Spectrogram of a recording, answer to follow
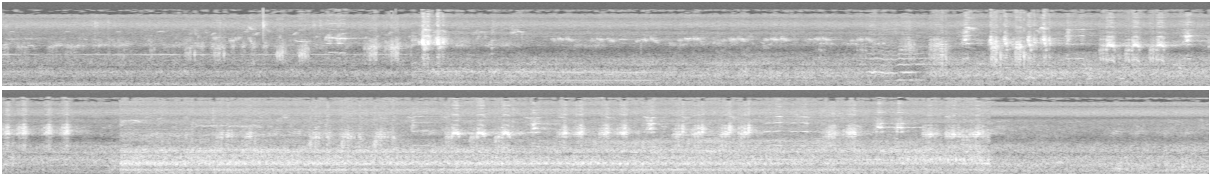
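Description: Small birds chirping repeatedly in a reed bed, in short high clusters. About halfway through, the background turns louder with a steady low hum underneath, and the chirping carries on over it.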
